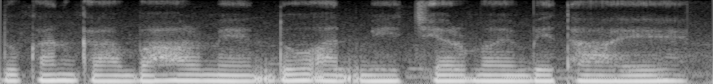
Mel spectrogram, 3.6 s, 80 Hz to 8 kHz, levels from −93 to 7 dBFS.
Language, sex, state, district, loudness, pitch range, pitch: Hindi, female, Arunachal Pradesh, Papum Pare, -14 LUFS, 160-165 Hz, 160 Hz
